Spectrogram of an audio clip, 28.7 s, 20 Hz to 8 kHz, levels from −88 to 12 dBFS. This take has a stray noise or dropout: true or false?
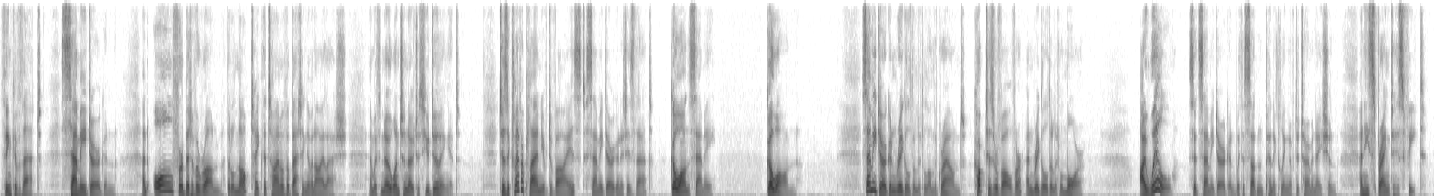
false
